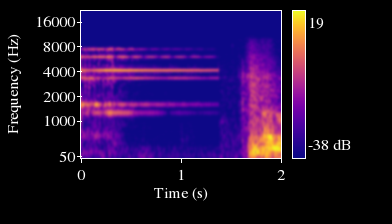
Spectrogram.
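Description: Corded desk telephone ringing with one steady, high-pitched ring that cuts off suddenly about a second and a half in. A short handling noise follows as the receiver is lifted.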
